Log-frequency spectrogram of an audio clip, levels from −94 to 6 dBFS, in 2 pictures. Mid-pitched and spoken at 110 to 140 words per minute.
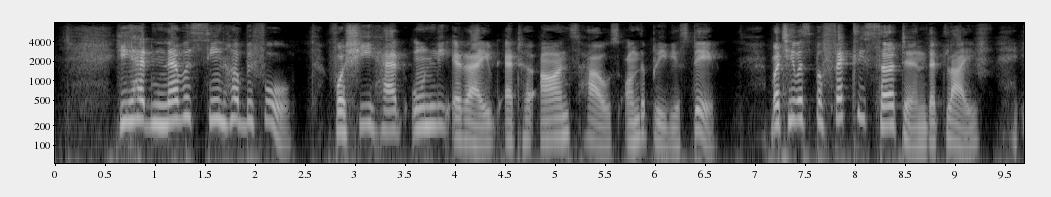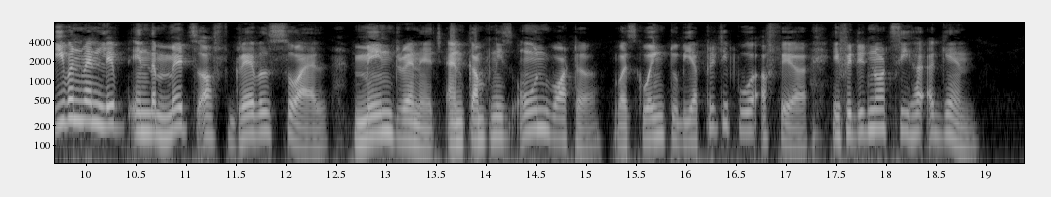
No: medium, 155 Hz; average, 175 wpm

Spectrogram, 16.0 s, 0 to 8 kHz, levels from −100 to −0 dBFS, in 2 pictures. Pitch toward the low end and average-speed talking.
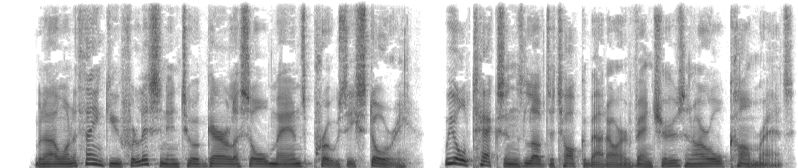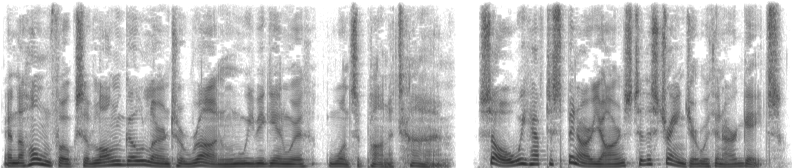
No: low, 115 Hz; fast, 220 wpm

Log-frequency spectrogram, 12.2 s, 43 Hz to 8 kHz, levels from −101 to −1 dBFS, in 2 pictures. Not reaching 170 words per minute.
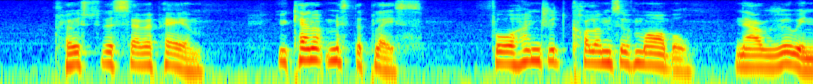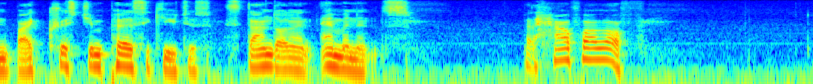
Yes: average, 140 wpm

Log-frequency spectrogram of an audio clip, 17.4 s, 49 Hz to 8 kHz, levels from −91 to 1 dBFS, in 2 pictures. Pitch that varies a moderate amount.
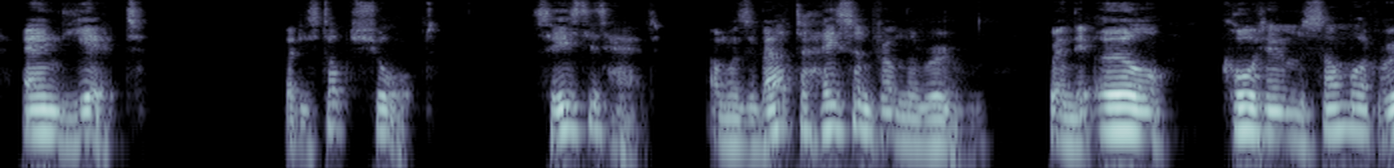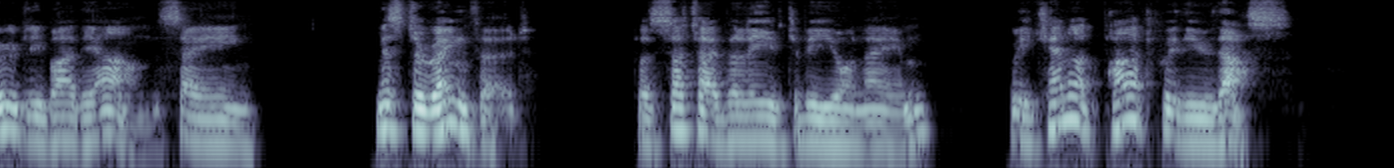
No: wide, 5.8 semitones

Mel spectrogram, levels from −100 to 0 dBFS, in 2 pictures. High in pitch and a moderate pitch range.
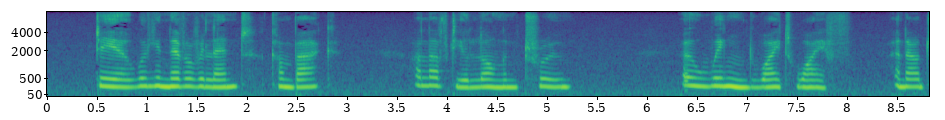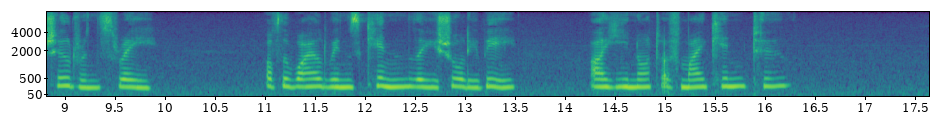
No: high, 230 Hz; narrow, 1.6 semitones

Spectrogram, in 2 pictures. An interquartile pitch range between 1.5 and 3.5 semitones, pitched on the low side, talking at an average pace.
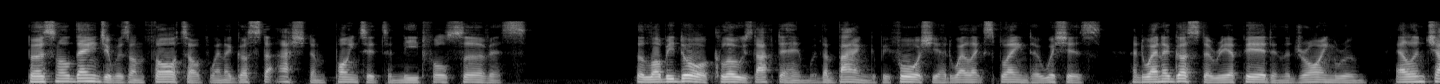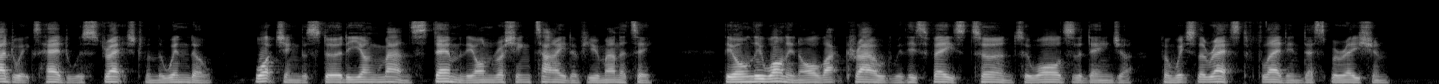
Yes: average, 3.2 semitones; low, 105 Hz; average, 165 wpm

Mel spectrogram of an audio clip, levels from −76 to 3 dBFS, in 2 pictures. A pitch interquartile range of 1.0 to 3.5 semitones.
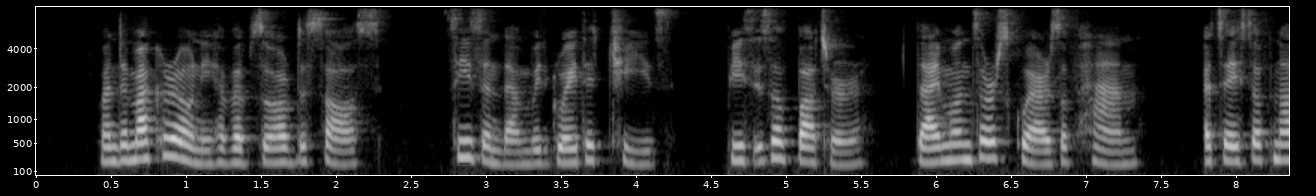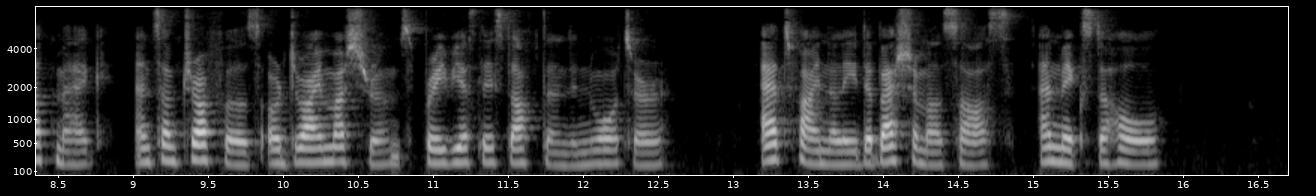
Yes: average, 3.2 semitones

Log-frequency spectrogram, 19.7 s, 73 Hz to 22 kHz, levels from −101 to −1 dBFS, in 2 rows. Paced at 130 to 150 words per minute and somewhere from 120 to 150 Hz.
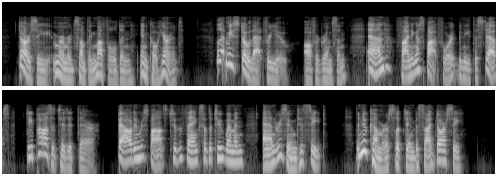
Yes: average, 140 wpm; medium, 140 Hz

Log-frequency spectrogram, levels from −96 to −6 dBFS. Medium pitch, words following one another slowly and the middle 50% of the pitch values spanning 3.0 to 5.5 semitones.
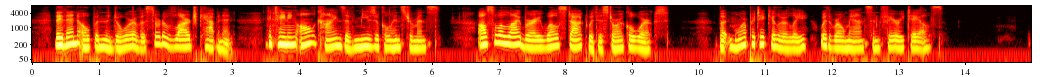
Yes: medium, 160 Hz; slow, 130 wpm; average, 4.5 semitones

